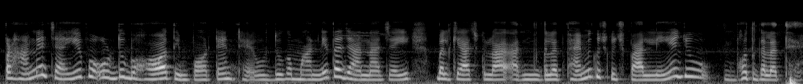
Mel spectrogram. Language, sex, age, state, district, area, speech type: Urdu, female, 18-30, Bihar, Khagaria, urban, spontaneous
